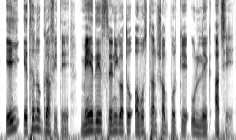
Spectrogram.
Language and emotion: Bengali, neutral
